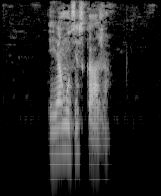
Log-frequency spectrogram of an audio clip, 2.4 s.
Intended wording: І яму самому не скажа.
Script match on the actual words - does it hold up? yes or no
no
